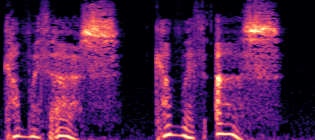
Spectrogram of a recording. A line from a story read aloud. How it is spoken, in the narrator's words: the voices whispered to Hoagie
